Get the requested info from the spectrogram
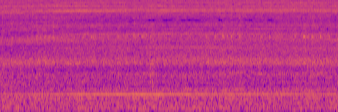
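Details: A steady engine-like hum with a constant tone fills the whole stretch, and no animal voice cuts through it.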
